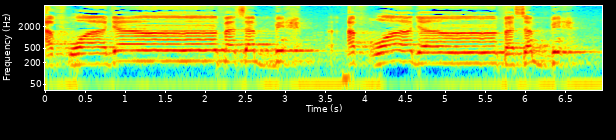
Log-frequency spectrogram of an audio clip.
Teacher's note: Kita dapat rasakan keluarnya bunyi dengung di khayshum.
